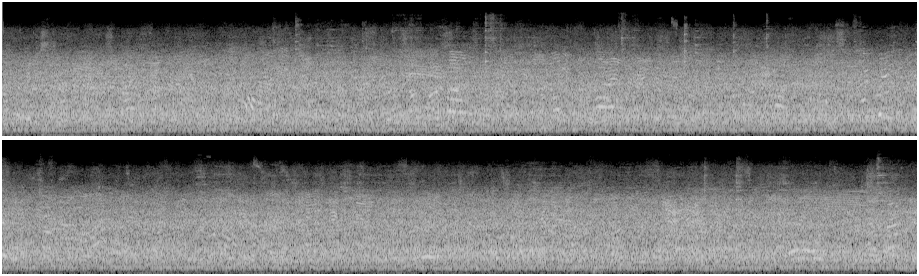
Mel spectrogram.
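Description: A large crowd of men and women chatters steadily in a big echoing hall.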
